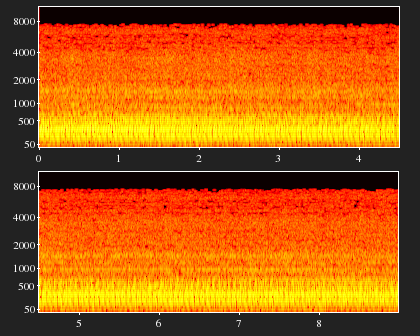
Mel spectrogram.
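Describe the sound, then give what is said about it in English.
A pump runs with a steady, unbroken mechanical drone that holds an even loudness throughout, with no voices. “Is that us, or is that, is that we're pumping, or is someone else pumping?”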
